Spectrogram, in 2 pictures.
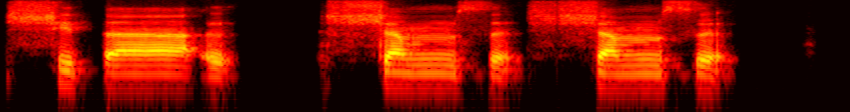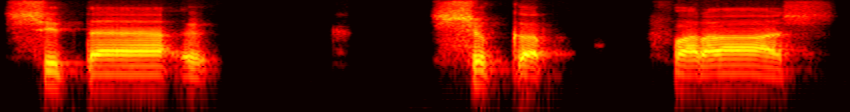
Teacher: ഷ വരുന്നത് നാവിന്റെ മധ്യവും അതിനു തൊട്ടുള്ള മുകൾ ഭാഗവും മേലെണ്ണാക്കും ചേർന്നത്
